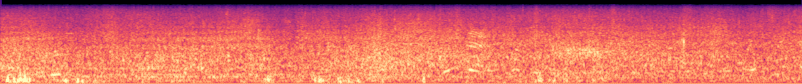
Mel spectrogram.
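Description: Steady rushing noise of wind blowing across the microphone.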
